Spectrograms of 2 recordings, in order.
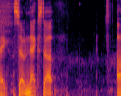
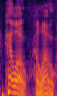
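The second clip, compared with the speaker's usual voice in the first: voice-over takes; 5 semitones higher than usual. Shown as a demonstration. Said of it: "wasn't sure if I was supposed to do the three takes".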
